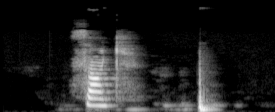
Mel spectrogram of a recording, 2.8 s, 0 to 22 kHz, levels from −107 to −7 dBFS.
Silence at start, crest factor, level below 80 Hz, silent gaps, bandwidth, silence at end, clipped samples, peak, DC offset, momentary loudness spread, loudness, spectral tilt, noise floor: 0.8 s; 20 dB; -46 dBFS; none; 7.6 kHz; 0.65 s; under 0.1%; -2 dBFS; under 0.1%; 16 LU; -19 LUFS; -6.5 dB/octave; -84 dBFS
